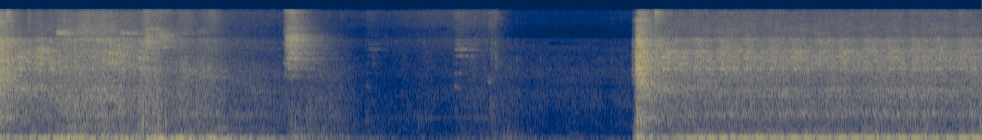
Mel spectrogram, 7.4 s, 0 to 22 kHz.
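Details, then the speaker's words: 1963 Falcon, turbo 2.3L, aftermarket throttle body: runs, goes quiet, restarts into a slow, deep, lazy idle. Idle too low, IAC at 40%; owner suspects changed parameters and plans to refit the throttle stop. "well it's definitely lower too low i think i changed some uh parameters in there i have to go back and uh double check them"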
